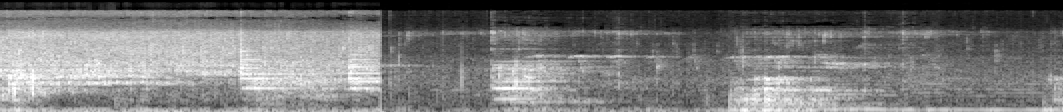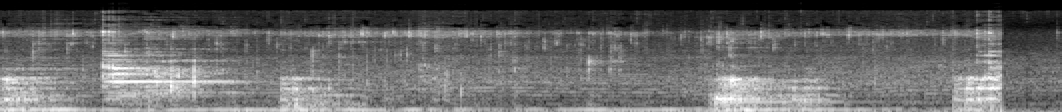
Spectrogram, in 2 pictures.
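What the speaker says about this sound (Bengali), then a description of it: "হলুদ লবণ দিয়ে আলুটাকে ভালোভাবে ভেজে নেবে" Potatoes frying in a pan with turmeric and salt, a steady sizzle running throughout with repeated louder scraping and stirring bursts of a spatula, close and fairly loud with no talking.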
